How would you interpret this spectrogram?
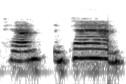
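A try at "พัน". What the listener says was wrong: Well, you just changed the tone as well. You said pan. No, you said You said pan and pan. That would be two different words.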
